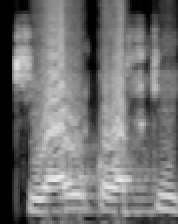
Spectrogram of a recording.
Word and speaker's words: Tsiolkovsky: also known as c c kki rocket equation SE Koski rocket equation okay let me write here this is also known as T is silent see all all V rocket equation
